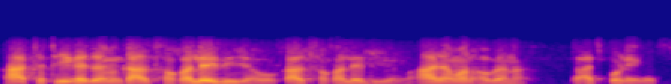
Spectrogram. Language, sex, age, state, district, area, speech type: Bengali, male, 30-45, West Bengal, Paschim Bardhaman, urban, conversation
